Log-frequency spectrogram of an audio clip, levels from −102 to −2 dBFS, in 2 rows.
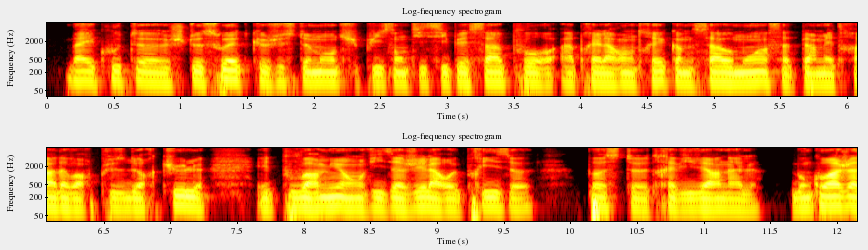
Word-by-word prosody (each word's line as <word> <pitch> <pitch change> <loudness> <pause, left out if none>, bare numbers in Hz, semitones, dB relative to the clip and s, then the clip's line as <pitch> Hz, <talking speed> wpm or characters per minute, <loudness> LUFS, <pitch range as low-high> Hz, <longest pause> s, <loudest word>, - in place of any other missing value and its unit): Bah, 105 -2 +1
écoute, 105 +1 -5
heu, 95 -3 -1
je - - -1
te 105 - -2
souhaite 115 +2 +3
que 105 - -4
justement 100 +1 0
tu 100 0 -5
puisses 95 0 -2
anticiper 95 0 -1
ça 100 0 +3
pour 95 -2 -4
après 95 - -2
la 90 - +3
rentrée 95 +4 -2
comme 95 -3 -2
ça, 100 +2 +4
au 95 - +3
moins, 100 +2 +1
ça 100 - -2
te - - -16
permettra 90 +2 +1
d'avoir 95 -2 0
plus 90 -1 -7
de 95 - 0
recul 105 +1 -1 0.4
et 90 - -4
de - - -18
pouvoir 95 -2 +4
mieux 100 +1 +3
envisager 95 +1 0
la 90 - +6
reprise, 90 +2 -2
heu, 90 +1 -6 0.4
post, 100 0 +2
heu, 90 -1 -2
trêve 90 -1 -3
hivernale. 90 -2 0 0.2
Bon 95 +1 -2
courage 105 -1 +8
à 105 - +8
95 Hz, 205 wpm, -25 LUFS, 90-100 Hz, 0.4 s, courage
